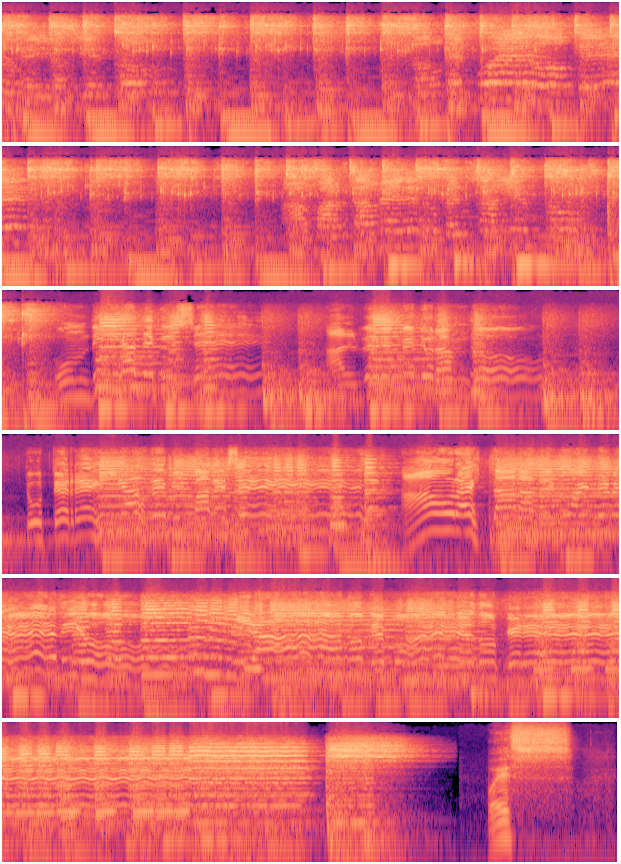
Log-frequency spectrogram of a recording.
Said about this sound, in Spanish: Qué sabroso escuchar la voz gitana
